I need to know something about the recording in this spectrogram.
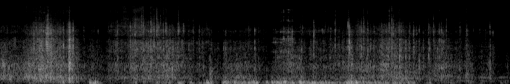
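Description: Wind blows outdoors in gusts.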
